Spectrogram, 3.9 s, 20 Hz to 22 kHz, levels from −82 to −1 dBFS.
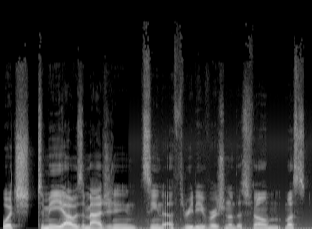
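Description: At 1.58 s a steady, raspy buzz cuts in under the speech and stays to the end, sitting roughly 20 dB below it. This is mains buzz at 50 Hz. Something in the power or signal path, most likely a dimmer, a rectifier or a missing shield, is letting sharp switching spikes into the audio twice per mains cycle. Because the spikes are so abrupt, the hum's harmonics climb well into the kilohertz range, which gives it a gritty edge rather than a smooth low tone.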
